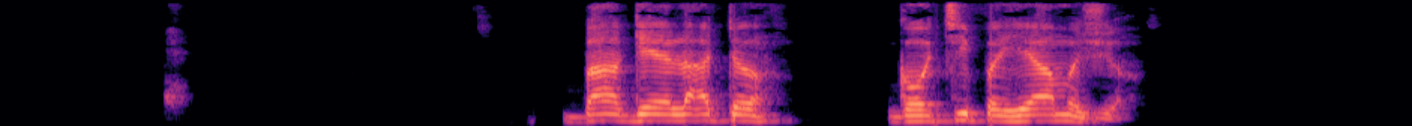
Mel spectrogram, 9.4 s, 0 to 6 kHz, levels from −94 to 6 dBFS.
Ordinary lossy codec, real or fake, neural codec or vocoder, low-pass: MP3, 48 kbps; real; none; 5.4 kHz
